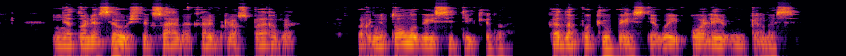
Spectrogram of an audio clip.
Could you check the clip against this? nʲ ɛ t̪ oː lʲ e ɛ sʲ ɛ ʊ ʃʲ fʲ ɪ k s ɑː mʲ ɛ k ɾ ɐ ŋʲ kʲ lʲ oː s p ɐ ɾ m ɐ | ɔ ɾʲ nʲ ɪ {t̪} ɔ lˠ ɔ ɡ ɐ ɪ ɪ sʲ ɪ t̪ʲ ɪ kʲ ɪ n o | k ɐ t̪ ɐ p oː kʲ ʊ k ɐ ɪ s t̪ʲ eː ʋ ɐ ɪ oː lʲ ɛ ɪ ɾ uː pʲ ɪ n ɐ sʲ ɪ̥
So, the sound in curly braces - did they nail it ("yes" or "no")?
yes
